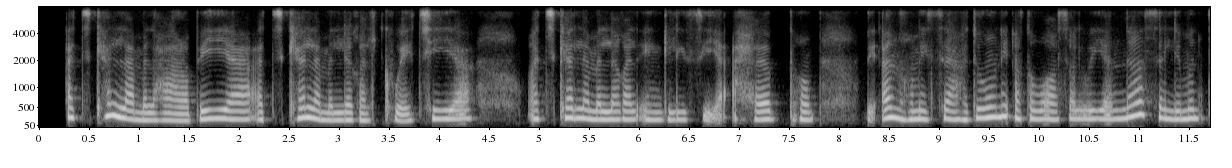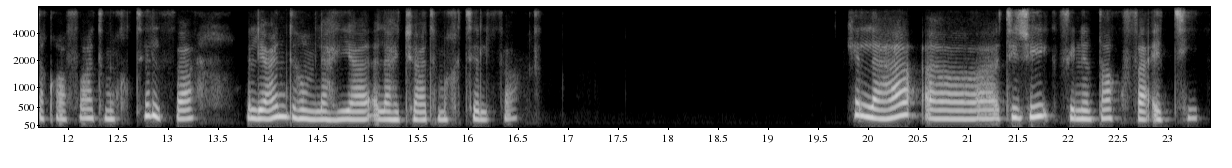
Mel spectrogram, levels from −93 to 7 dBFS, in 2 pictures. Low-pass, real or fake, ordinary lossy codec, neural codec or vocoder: 7.2 kHz; fake; Opus, 32 kbps; codec, 16 kHz in and 24 kHz out, 1 kbps, XY-Tokenizer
